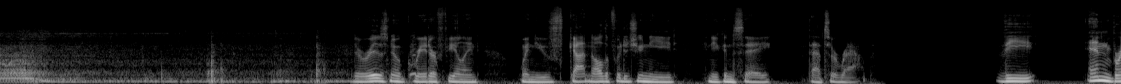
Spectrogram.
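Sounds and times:
car engine revving during tire burnout: 0.0 - 3.6
tires spinning during burnout: 0.0 - 3.6
speech: 3.6 - 8.8, 10.0 - 11.1.

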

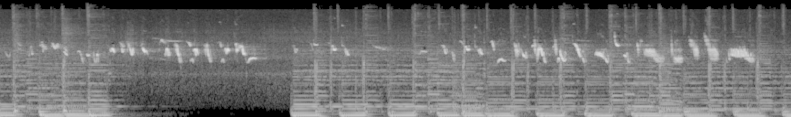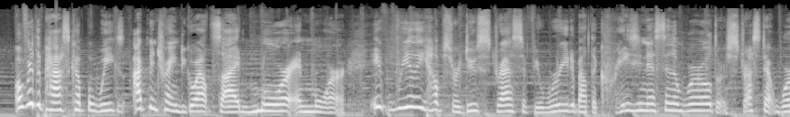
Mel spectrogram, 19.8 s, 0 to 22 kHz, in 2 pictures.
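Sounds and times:
house finches twittering and warbling: 0.0 - 19.7
speech: 10.1 - 19.7.

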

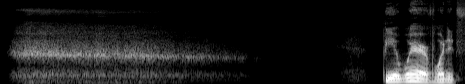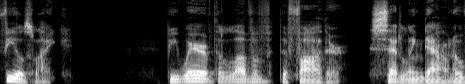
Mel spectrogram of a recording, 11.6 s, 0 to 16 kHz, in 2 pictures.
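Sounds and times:
slow deep breath during a guided prayer exercise: 0.0 - 3.3, 4.2 - 4.7, 7.3 - 7.9
speech: 4.8 - 6.7, 7.9 - 11.6.

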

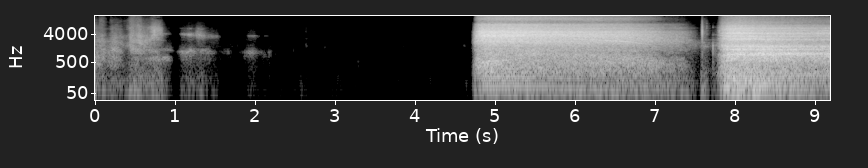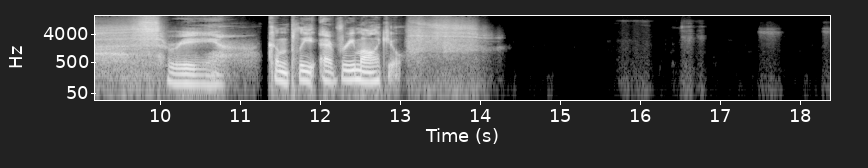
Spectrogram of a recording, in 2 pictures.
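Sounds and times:
forceful deep exhales during a breathing exercise: 4.8 - 10.0
speech: 10.1 - 13.4.

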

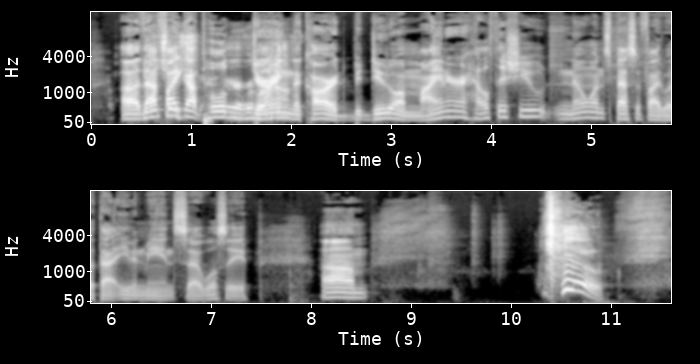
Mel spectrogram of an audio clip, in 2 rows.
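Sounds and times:
speech: 0.2 - 7.5, 8.1 - 8.8, 10.3 - 11.0
sneeze: 10.3 - 10.9.

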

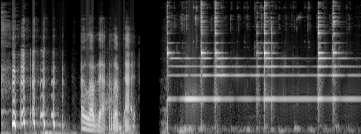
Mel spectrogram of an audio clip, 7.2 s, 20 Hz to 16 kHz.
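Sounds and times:
laughter: 0.0 - 1.4
speech: 0.2 - 0.8, 1.6 - 2.8
money bell rung to mark a celebration in a restaurant lobby: 3.3 - 7.2.

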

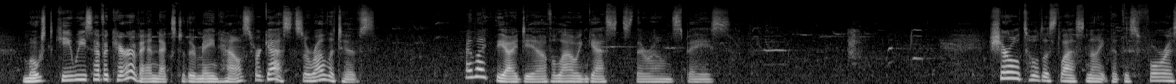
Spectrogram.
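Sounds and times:
soft steady outdoor background in a New Zealand forest: 0.0 - 11.7
speech: 0.2 - 3.9, 4.6 - 7.4, 9.9 - 11.7
birdsong in a New Zealand forest: 7.6 - 9.3.

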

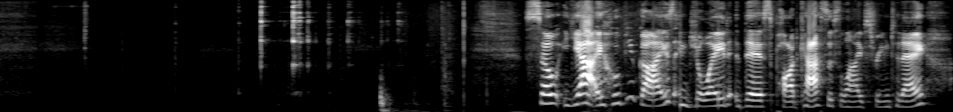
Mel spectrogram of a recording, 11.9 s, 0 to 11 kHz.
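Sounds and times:
person sipping water from a glass with slurping and swallowing: 1.0 - 2.4
soft clinks of a glass: 3.2 - 5.2
glass set down with a thump: 4.8 - 5.3
speech: 6.8 - 11.9.

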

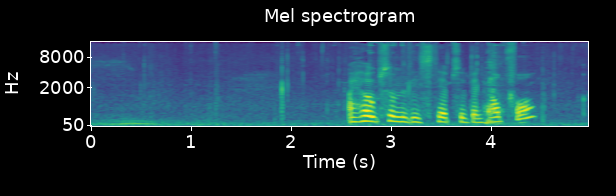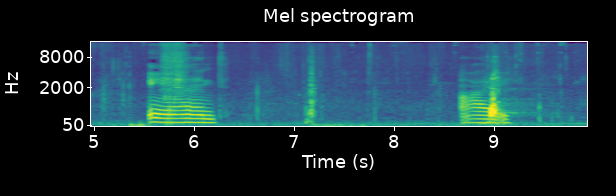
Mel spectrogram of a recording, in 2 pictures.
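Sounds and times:
speech: 2.6 - 4.6, 5.6 - 6.4, 8.7 - 9.3
leashed dog barking at a basketball hoop: 9.0 - 9.4.

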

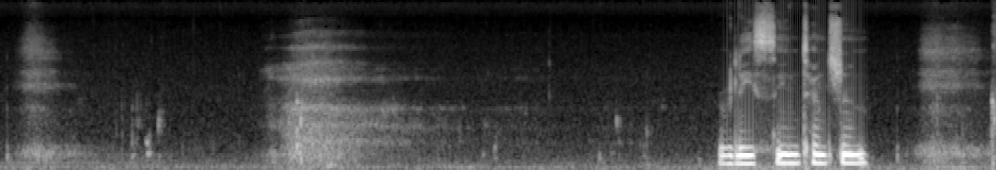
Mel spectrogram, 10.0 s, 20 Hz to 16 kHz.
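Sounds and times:
slow deep breathing: 2.6 - 5.6, 9.1 - 9.9
speech: 7.2 - 9.4.

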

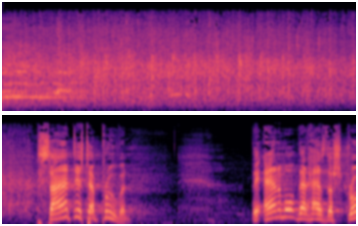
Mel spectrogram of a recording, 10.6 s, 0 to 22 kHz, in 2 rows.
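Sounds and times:
large audience applauding during a sermon: 0.0 - 5.8
speech: 5.9 - 7.3, 9.0 - 10.6.

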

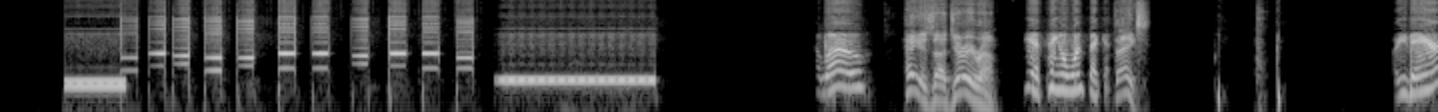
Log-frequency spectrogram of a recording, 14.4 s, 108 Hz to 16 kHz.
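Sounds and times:
short steady phone tone: 0.6 - 1.7, 4.0 - 6.7
touch-tone keypad beeps: 1.2 - 4.8
speech: 9.1 - 11.6, 14.0 - 14.3.

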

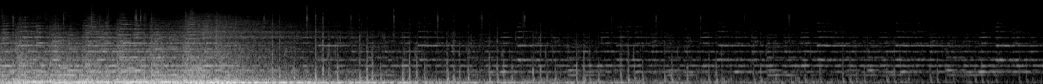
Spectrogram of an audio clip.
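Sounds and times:
low rumbling background: 0.0 - 7.8
horse hooves clip-clopping: 0.0 - 10.2.

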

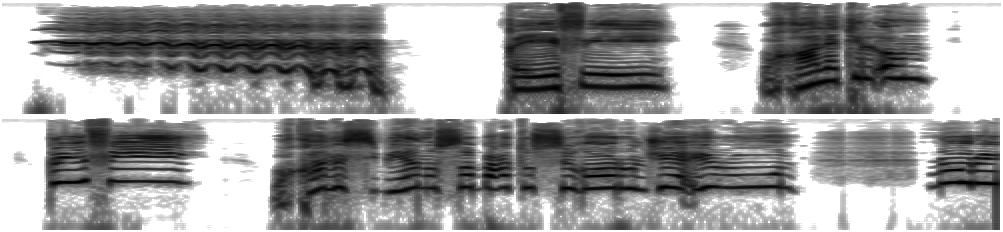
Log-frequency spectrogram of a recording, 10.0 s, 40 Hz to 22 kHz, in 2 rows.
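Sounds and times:
loud quavering horse whinny: 0.2 - 2.0
speech: 2.6 - 4.7, 6.4 - 9.9.

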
